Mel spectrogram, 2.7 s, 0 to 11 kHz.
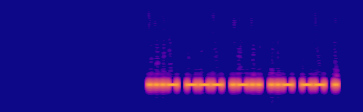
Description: Morse code, heard as a keyed tone, about 50 wpm, 700 Hz. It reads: VOLUME
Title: Six Letter Words - 50wpm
